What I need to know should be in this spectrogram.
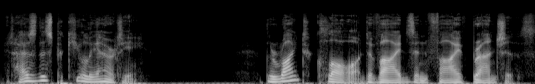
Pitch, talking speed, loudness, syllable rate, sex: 115 Hz, 110 wpm, -21 LUFS, 4.5 syllables/s, male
